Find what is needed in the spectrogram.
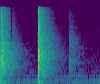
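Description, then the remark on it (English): Hand claps: two sharp, loud claps in quick succession, followed by a fainter clap and a brief faint tap, with no talking. “Do a little clap for us.”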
